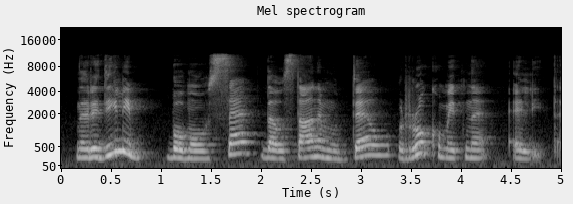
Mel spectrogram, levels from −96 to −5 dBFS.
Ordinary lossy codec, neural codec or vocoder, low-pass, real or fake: none; none; 10.8 kHz; real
